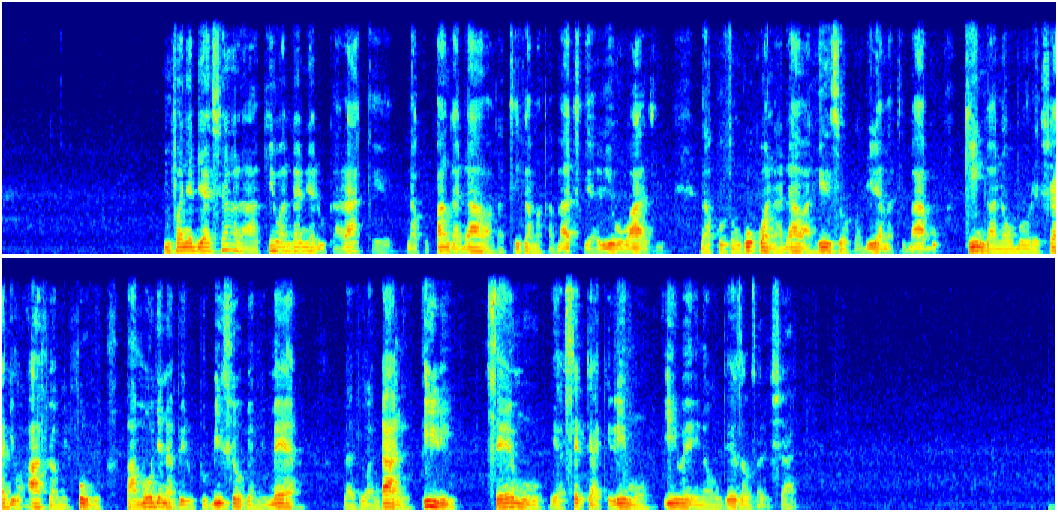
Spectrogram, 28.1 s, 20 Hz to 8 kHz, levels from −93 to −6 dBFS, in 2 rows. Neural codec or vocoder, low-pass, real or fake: none; 7.2 kHz; real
